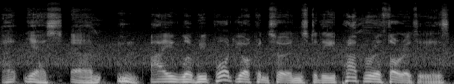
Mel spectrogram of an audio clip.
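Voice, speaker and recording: A polite little video game robot, with a fairly low voice and lively intonation. He phrases everything formally and precisely, sounding prim and courteous. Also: moderate pace, a little hiss or hum. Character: small, polite, prim male robot sidekick. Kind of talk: video game cutscene acting.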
